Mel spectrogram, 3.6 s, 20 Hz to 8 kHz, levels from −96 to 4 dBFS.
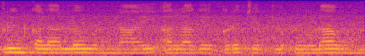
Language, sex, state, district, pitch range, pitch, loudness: Telugu, female, Andhra Pradesh, Sri Satya Sai, 195-205 Hz, 200 Hz, -16 LUFS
